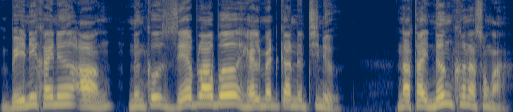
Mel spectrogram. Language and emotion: Bodo, angry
